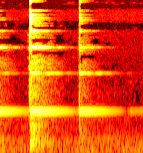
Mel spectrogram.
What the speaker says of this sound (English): The one with the least amount of water makes the highest note when you hit it.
